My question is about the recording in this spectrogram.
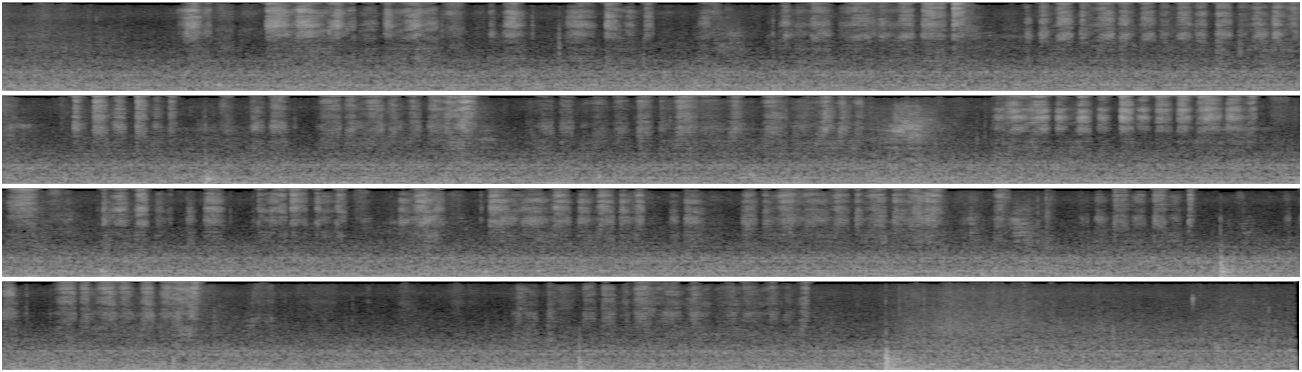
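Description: Felt-tip marker writing on paper: irregular runs of short, high scratchy strokes as words are handwritten, over a steady low hum.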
